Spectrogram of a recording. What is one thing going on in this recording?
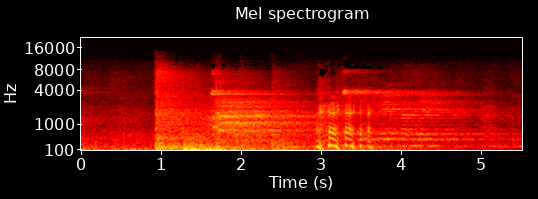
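Young men call out to each other in an echoing hall.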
